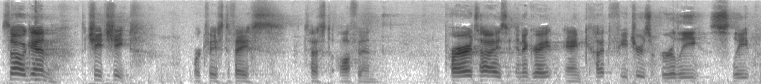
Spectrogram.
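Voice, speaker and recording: A man teaching a university course, talking casually with frequent ums and quick lists. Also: on the high side, bright, forceful tone, low-quality recording. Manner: casual, list-making, filler ums. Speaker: course instructor. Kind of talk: university lecture.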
